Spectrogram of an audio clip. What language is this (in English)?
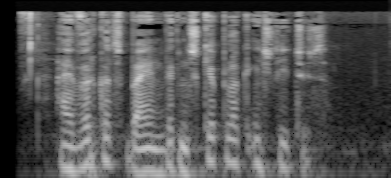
Western Frisian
